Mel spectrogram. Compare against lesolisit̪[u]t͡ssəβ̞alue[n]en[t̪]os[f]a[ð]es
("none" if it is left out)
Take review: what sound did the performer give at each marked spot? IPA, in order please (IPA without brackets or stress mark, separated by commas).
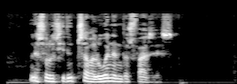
u, n, d̪, f, z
